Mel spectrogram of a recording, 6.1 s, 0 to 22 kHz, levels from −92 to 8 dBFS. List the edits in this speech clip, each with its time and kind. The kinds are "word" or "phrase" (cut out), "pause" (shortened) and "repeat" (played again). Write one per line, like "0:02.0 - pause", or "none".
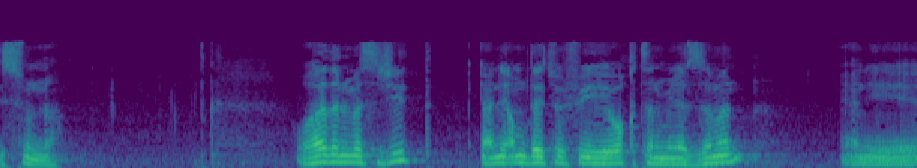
none

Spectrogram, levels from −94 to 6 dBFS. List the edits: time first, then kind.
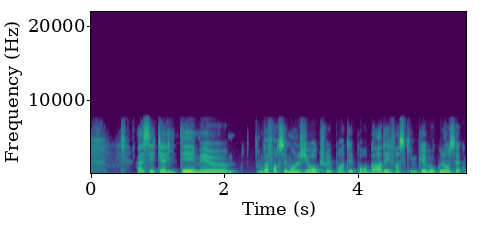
0:02.6 - word

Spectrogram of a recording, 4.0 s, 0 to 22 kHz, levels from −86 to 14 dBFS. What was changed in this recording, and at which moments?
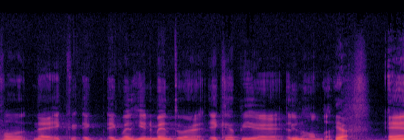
0:02.0 - word
0:02.9 - word

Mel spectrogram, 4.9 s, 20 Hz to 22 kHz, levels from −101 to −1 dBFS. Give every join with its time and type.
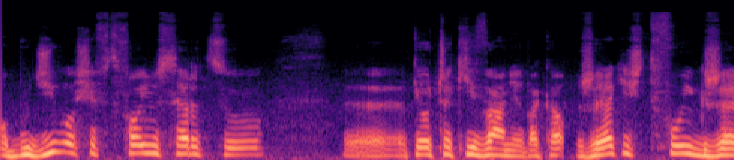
0:02.8 - word
0:03.7 - word

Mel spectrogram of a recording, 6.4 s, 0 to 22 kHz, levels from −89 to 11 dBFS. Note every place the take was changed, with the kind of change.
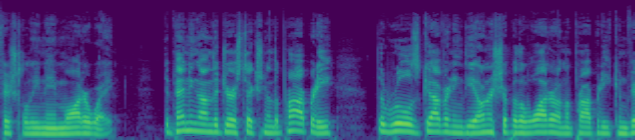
none

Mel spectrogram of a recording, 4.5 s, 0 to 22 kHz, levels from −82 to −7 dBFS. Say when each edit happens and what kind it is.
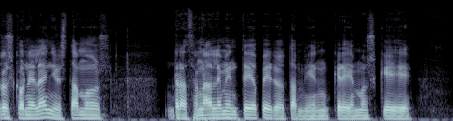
0:02.6 - word

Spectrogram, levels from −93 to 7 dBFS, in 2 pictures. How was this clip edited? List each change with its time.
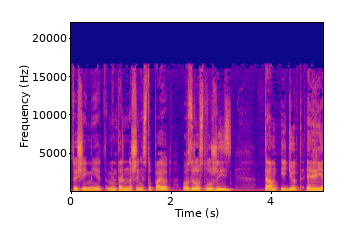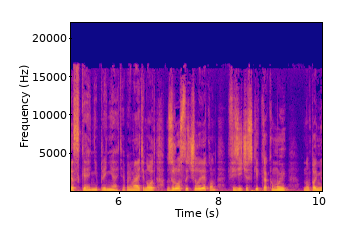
none

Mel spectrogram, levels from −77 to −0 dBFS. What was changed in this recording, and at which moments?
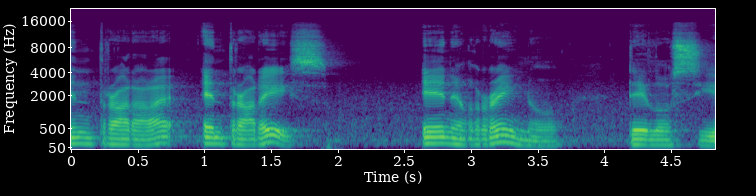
none

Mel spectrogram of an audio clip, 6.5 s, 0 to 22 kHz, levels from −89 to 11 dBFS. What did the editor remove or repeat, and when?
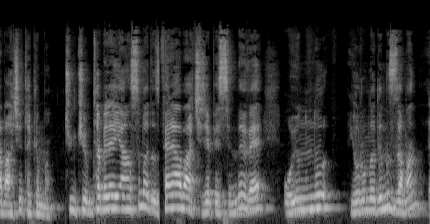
0:01.4 - word
0:02.4 - word
0:04.2 - word

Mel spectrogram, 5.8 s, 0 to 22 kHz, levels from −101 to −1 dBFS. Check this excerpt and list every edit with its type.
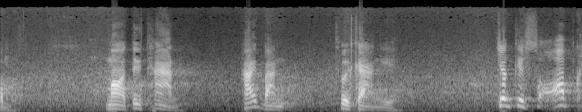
none

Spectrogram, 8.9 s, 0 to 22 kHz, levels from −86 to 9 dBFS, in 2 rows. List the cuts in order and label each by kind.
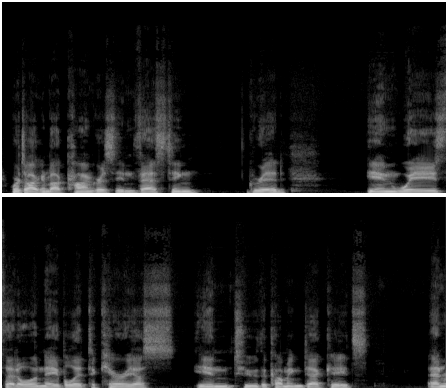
0:02.5 - phrase

